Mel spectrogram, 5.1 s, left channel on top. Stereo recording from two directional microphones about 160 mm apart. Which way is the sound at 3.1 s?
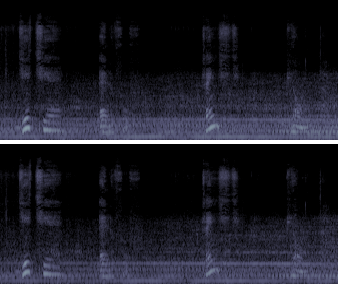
15° right (ahead or behind).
